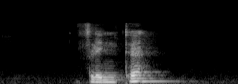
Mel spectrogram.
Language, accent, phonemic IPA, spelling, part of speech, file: German, Austria, /ˈflɪntə/, Flinte, noun, De-at-Flinte.ogg
- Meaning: shotgun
